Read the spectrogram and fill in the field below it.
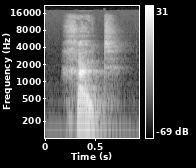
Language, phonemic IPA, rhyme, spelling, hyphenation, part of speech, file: Dutch, /ɣœy̯t/, -œy̯t, guit, guit, noun, Nl-guit.ogg
- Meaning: tomboy, rascal, joker, troublemaker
